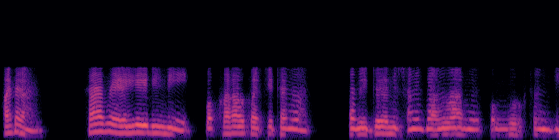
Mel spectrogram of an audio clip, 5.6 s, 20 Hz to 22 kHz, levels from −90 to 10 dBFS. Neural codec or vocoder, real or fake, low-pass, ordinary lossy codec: codec, 16 kHz, 0.5 kbps, FreqCodec, smaller model; fake; 3.6 kHz; none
